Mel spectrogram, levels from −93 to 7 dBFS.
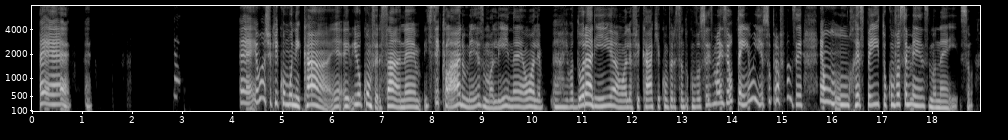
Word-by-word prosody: É. 275 -2 +3
É. - - -13 2.1
É. - - -11 1.2
É, 320 +1 0
eu 360 - -1
acho 405 -7 -2
que 310 +2 -1
comunicar, 255 -5 +4
é, 215 +2 -4
e 225 +4 0
e 275 - +3
o 275 - 0
conversar, 220 - +3
né, 200 +1 +1 0.2
e 225 - -5
ser 320 +7 -4
claro 245 +2 +3
mesmo 205 0 -3
ali, 185 +6 -2
né, 210 -1 -1
"Olha, 205 -3 +1 0.2
ai, 200 -1 -2
eu 195 - -6
adoraria, 225 0 +3
olha, 190 +1 -2
ficar 205 +2 0
aqui 215 +1 -6
conversando 205 0 -5
com 200 +1 -6
vocês, 205 +6 -5
mas 300 0 -1
eu 330 - 0
tenho 325 +2 0
isso 335 +6 -6
pra 380 +2 -3
fazer". 395 - -5 0.3
É 380 -2 +3
um 290 -7 0
um - - +1
respeito 260 +1 -1
com 265 +2 -1
você 275 +1 +2
mesmo, 235 -7 0
né, 180 -1 -1
isso. 235 +4 -9
235 Hz, 140 wpm, -23 LUFS, 205-275 Hz, 2.1 s, comunicar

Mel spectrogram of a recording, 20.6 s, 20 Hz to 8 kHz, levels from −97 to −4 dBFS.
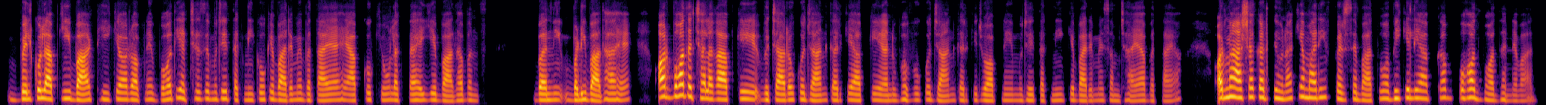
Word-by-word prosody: बिल्कुल, 200 +6 +3
आपकी 205 +2 +5
बात 175 -1 +5
ठीक 190 -2 -8
है 195 - +1
और 185 0 +1
आपने 185 +2 -2
बहुत 180 +5 -2
ही 230 - 0
अच्छे 205 -1 -3
से 205 +1 -5
मुझे 195 +1 -3
तकनीकों 175 -1 -6
के 195 +1 -5
बारे 170 0 +1
में 185 +1 -6
बताया 165 0 -2
है। 175 -1 -6
आपको 160 +3 -3
क्यों 175 -1 -9
लगता 170 0 -4
है 170 0 -1
ये 175 +1 -4
बाधा 150 +1 -2
बन 165 -2 -11
स - - -34 0.7
बनी 175 0 +2
बड़ी 175 +2 +1
बाधा 175 +1 +3
है 180 +1 -4 0.4
और 260 +2 +9
बहुत 300 +1 +8
अच्छा 230 -5 +3
लगा 195 -2 +5
आपके 190 +1 -1
विचारों 180 0 +1
को 190 +1 -4
जान 160 -2 -2
करके, 170 +1 -6
आपके 165 +1 -3
अनुभवों 165 +2 -7
को 185 +2 -9
जान 155 -2 -6
करके, 165 0 -11
जो 165 0 -5
आपने 160 +2 -5
मुझे 160 0 -8
तकनीक 160 +1 -11
के 170 - -6
बारे 155 -1 -4
में 160 +1 -13
समझाया, 155 -1 -9
बताया। 150 +3 -14 0.5
और 230 - +9
मैं 260 +3 +7
आशा 245 +1 +6
करती 240 -3 +1
हूँ 210 - +3
ना 210 - -1
कि 225 +5 -4
हमारी 240 0 +2
फ़िर 245 -6 -3
से 195 +2 -5
बात 160 -3 -3
हो। 215 - -2
अभी 215 +1 +1
के 235 +3 0
लिए 225 0 0
आपका 215 +3 -3 0.2
बहुत-बहुत 195 -9 0
धन्यवाद। 150 - -11
175 Hz, 205 wpm, -23 LUFS, 165-200 Hz, 0.7 s, और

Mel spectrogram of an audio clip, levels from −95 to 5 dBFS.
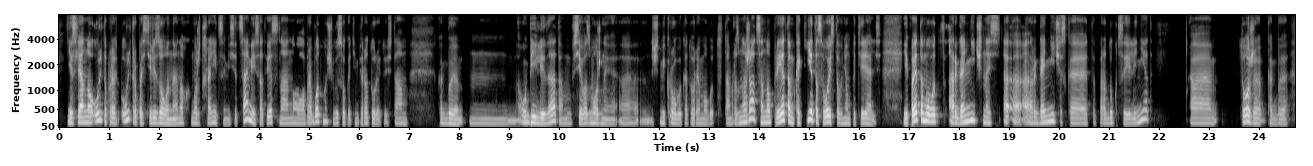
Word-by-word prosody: Если 135 +2 +2
оно 145 0 +6
ультрапра 175 -8 +1
ультрапастеризованное, 135 - 0
оно 130 +2 -4
х - - -25
может 130 -3 -7
храниться 135 -3 -6
месяцами 190 - 0
и - - -4
соответственно 130 +1 -4
оно 125 0 -7
обработано 165 +7 -1
очень 160 -4 -8
высокой 130 -2 -6
температурой. 125 -2 -7
То - - -17
есть, - - -15
там, 130 -2 -9 0.6
как 125 -2 -8
бы, 120 -2 -1
м. 120 +6 -12
Убили, 150 -7 +3
да, 160 +9 +2
там 125 -7 -10
все 135 +1 -1
возможные, 125 -3 -4
э, 125 +6 -12
значит, 185 -1 -10
микробы, 130 -3 -4
которые 120 0 -8
могут 120 -1 -10
там 120 -2 -8
размножаться, 155 - +1
но 150 +1 +2
при 150 0 +2
этом 185 -7 +7
какие-то 195 - +4
свойства 150 0 +3
в 125 - -7
нём 125 -1 -6
потерялись. 125 -4 -4 0.4
И 125 - +3
поэтому 190 +4 +8
вот, 170 0 +3
органичность, 145 0 +2
а - - +4
а - - -2
органическое 140 -3 -1
это 125 0 -15
продукция 130 -1 -6
или 120 +1 -3
нет, 215 - -1 0.8
а, 130 -1 -4 0.6
тоже 155 0 +2
как 115 -2 -10
бы, 115 -1 -8
130 Hz, 140 wpm, -20 LUFS, 125-155 Hz, 0.8 s, поэтому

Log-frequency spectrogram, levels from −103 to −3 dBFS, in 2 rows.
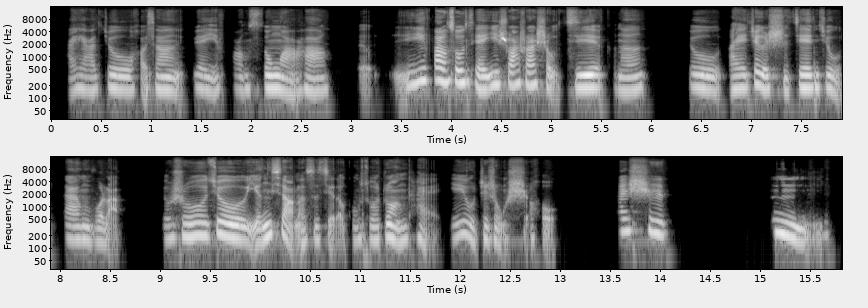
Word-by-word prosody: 哎 150 - -12
呀， 165 -2 -6
就 170 -1 -1
好 170 - -11
像 165 -3 -2
愿 175 -3 -6
意 150 - -7
放 170 -1 -10
松 175 +1 +1
啊 145 -2 -3
哈。 155 -1 -4 0.3
呃， - - -16 0.2
一 270 -7 0
放 265 -2 +5
松 240 -2 +5
起 240 -7 -4
来， 165 - +5
一 195 +6 +3
刷 210 -1 +8
刷 210 -3 +1
手 195 -5 -1
机， 180 0 +6
可 175 - -24
能 165 +3 -4 0.4
就 175 -3 -1
哎， 175 +1 -1
这 215 - -1
个 175 - +3
时 165 -2 0
间 180 +3 +2
就 180 -3 -4
耽 170 -2 -2
误 155 - -7
了。 - - -5 0.4
有 170 - -10
时 190 +1 -4
候 200 +2 +3
就 190 -6 +5
影 175 +7 +2
响 - - +2
了 135 - -4
自 165 +2 -5
己 165 - -7
的 - - -11
工 160 - -14
作 165 -1 -6
状 165 -3 +1
态， 170 0 -10
也 190 +5 -7
有 195 -8 -3
这 170 - -6
种 - - -7
时 - - -2
候。 - - -11 0.6
但 255 0 -2
是 245 -4 +1 1.1
嗯。 210 - +1
175 Hz, 215 characters per minute, -23 LUFS, 165-205 Hz, 1.1 s, 刷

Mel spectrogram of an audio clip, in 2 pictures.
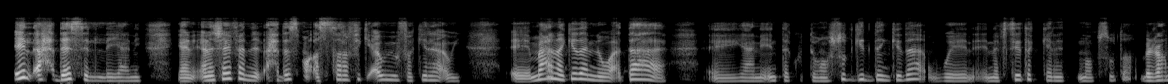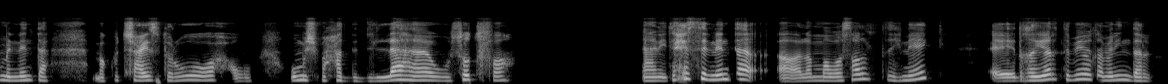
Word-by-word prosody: إيه 265 - +12
الأحداث 240 -6 +6
اللي 170 -4 -4
يعني 170 0 -7 0.4
يعني 155 +2 +1
أنا 190 +2 +6
شايفة 260 +5 +4
إن 205 -6 -3
الأحداث 220 +5 +1
مأثّرة 215 +6 +1
فيك 240 +3 -5
أوي 210 +1 0
وفاكرها 195 0 -5
أوي، 155 0 -7 0.5
آآ 135 0 -1
معنى 230 -1 +4
كده 255 +2 +2
إنه 205 -6 -1
وقتها 225 +5 +1 0.5
آآ - - -10
يعني 155 +1 -7
أنت 180 +1 -7
كنت 175 -1 -14
مبسوط 160 +9 -3
جدًا 210 -1 -5
كده 220 +6 -3
ونفسيّتك 160 +7 -6
كانت 175 -2 -8
مبسوطة، 160 +4 -9
بالرغم 185 +3 0
إن 180 0 -1
أنت 190 -2 -1 0.4
ما 160 - -5
كنتش 185 +3 +1
عايز 185 +1 +5
تروح 195 +2 -4
و 155 -1 -11 0.4
ومش 200 +2 +2
محدِّد 160 -5 -4
لها 195 +4 +4
وصدفة. 185 +2 -2 1.3
يعني 170 0 0
تحِس 250 +8 +4
إن 215 -4 +3
أنت 235 0 +3 0.2
آه. 145 - +1
لمّا 175 +2 -3
وصلت 225 +8 -2
هناك، 200 - -4 0.4
اتغيّرت 185 +8 +2
مِيَّة 235 +3 0
وتمانين 205 -1 -2
درجة. 170 -4 -2
190 Hz, 135 wpm, -24 LUFS, 170-215 Hz, 1.3 s, إيه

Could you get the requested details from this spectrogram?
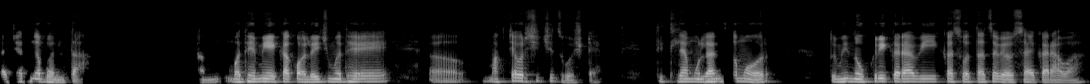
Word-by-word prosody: त्याच्यातनं 130 0 -2
बनता. 105 -3 -1 1.2
अं, 105 +2 -7 0.2
मध्ये 120 +4 +3
मी 135 0 +5
एका 125 +1 +4
कॉलेजमध्ये 130 +2 +1 0.4
अ, - - -9 0.6
मागच्या 125 +4 -1
वर्षीचीच 150 +1 -2
गोष्ट 95 -1 -8
आहे. - - -16 0.6
तिथल्या 130 +2 -1
मुलांसमोर 130 -2 +1 0.6
तुम्ही 130 +1 +1
नोकरी 130 +2 +3
करावी 130 -1 +3
का 130 - +2
स्वतःचा 125 0 -1
व्यवसाय 110 -2 +1
करावा? 100 -2 -2
130 Hz, 115 wpm, -25 LUFS, 120-135 Hz, 1.2 s, मी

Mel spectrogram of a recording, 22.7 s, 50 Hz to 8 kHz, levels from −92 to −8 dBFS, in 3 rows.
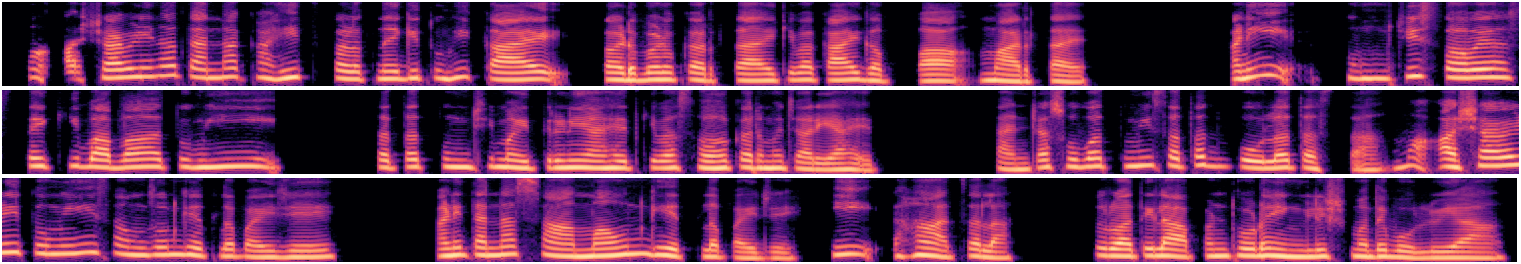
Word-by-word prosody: मग 260 - -4 0.2
अशावेळी 255 +7 +2
ना 325 +2 0
त्यांना 270 0 0
काहीच 255 +1 +1
कळत 230 -2 +2
नाही, 230 0 +1
की 245 - -1
तुम्ही 250 +3 -1
काय 215 0 +4 0.3
बड-बड 205 0 +3
करताय 185 -1 0
किंवा 205 +1 -1
काय 195 +1 +3
गप्पा 180 -1 0 0.2
मारताय. 170 -3 0 0.7
आणि 275 +7 0 0.3
तुमची 235 +5 0
सवय 265 -3 +3
असते, 250 -1 -2
की 235 +2 -9
बाबा, 225 0 +3
तुम्ही 230 +1 +1 0.5
सतत 215 +2 0
तुमची 225 0 -1
मैत्रिणी 210 -1 +2
आहेत 200 -1 +3
किंवा 200 0 0
सहकर्मचारी 195 -3 +1
आहेत, 165 -3 -1 0.6
त्यांच्यासोबत 220 +8 -1
तुम्ही 255 +2 0
सतत 250 -1 -2
बोलत 205 0 +2
असता. 170 -4 -4
मग 240 +4 -5
अशावेळी 260 +7 +4
तुम्हीही 265 +2 0
समजून 230 -3 0
घेतलं 210 -4 0
पाहिजे. 175 0 0 0.5
आणि 210 +2 +4
त्यांना 225 +1 +2
सामावून 210 +3 +3
घेतलं 200 -6 +1
पाहिजे, 150 -1 -5
की 235 +11 -5 0.2
"हां 215 -4 +3
चला, 175 -6 0
सुरुवातीला 205 +5 0
आपण 200 +2 0
थोडं 205 -1 +3
इंग्लिश 190 -2 +3
मध्ये 185 -1 +2
बोलूया." 155 -2 0
210 Hz, 145 wpm, -20 LUFS, 190-235 Hz, 0.7 s, काय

